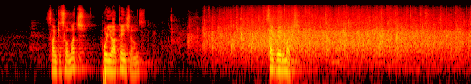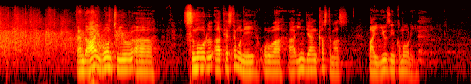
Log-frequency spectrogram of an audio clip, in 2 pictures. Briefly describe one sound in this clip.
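A man speaks calmly into a microphone in a large hall.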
